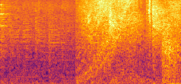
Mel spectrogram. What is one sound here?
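A creature's attack hits with a loud rushing whoosh.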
